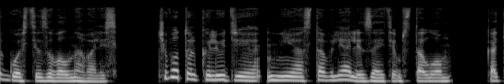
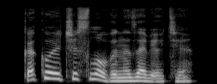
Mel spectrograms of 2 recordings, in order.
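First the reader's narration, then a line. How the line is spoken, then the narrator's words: Lazy question. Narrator (Russian): лениво спросил Скьяри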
